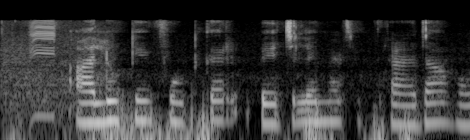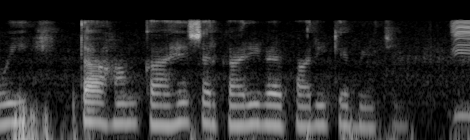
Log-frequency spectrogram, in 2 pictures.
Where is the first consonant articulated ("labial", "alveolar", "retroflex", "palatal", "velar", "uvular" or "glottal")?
alveolar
